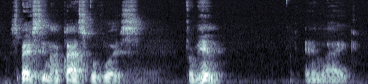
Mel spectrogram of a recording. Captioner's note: none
